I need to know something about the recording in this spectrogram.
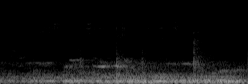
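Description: Chalk writing on a blackboard: faint scratching strokes over a low, steady background hum.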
